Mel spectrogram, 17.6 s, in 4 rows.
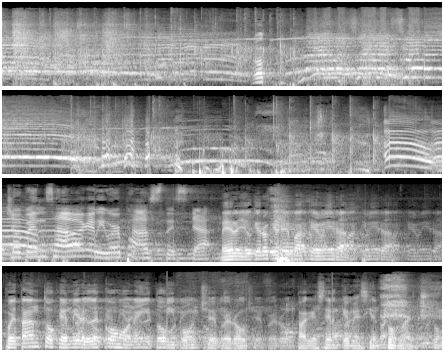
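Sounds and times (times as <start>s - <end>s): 
audience applause: 0.0s - 8.9s
speech: 2.5s - 2.9s, 9.3s - 17.6s
laughter: 5.1s - 9.3s, 16.7s - 17.6s.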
